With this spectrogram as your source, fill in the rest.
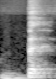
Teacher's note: So it's voiced B is a voiced bilabial there is vibration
